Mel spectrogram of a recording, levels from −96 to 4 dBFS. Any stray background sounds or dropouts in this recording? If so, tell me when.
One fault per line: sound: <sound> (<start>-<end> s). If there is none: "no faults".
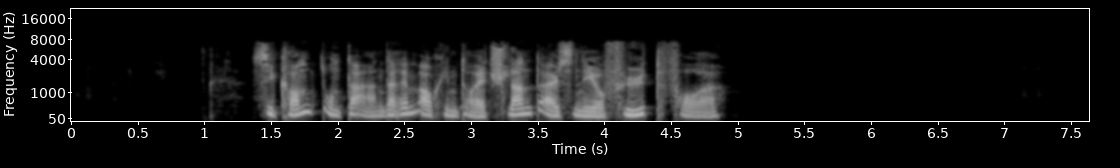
no faults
